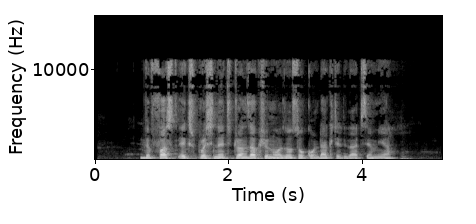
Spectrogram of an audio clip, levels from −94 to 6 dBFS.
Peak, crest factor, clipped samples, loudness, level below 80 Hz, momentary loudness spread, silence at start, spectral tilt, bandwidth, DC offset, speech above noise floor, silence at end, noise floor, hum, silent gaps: -2 dBFS; 20 dB; under 0.1%; -21 LUFS; -46 dBFS; 9 LU; 0.7 s; -5 dB/octave; 11.5 kHz; under 0.1%; 42 dB; 0.5 s; -63 dBFS; none; none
